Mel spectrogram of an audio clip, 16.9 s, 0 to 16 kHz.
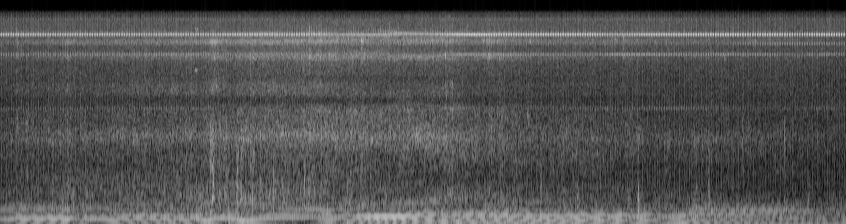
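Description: Mitsubishi Pajero engine running at low revs as the 4x4 crawls over a rocky track close by. It gets louder about halfway through as the vehicle passes, with a few sharp clicks along the way.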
